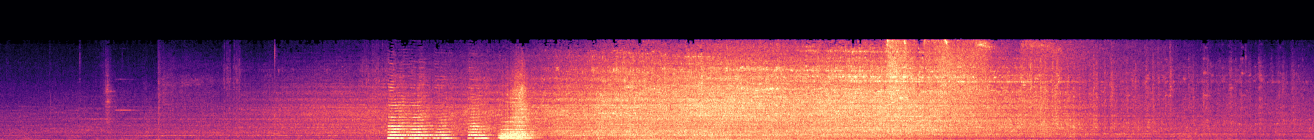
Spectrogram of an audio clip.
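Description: A train horn sounds three short blasts about eight seconds in, the last with a different chord. Then a CPH rail motor set runs past on the near track, its rumble and wheel noise swelling and fading away.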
